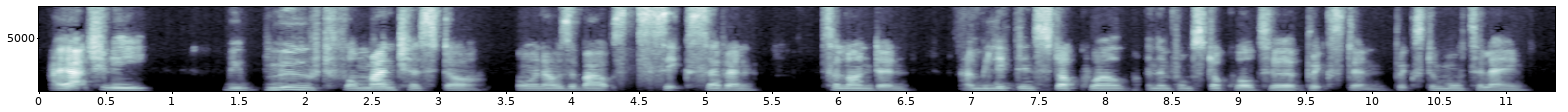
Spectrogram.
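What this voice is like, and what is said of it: Mancunian accent. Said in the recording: “I've got a Mancunian accent ... So you can probably hear my accent.”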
